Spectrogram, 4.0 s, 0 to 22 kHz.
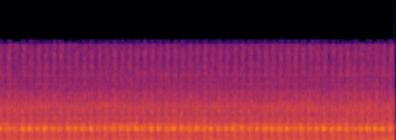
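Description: Kawasaki Ninja 2015 motorcycle engine idling with the choke on, a steady close, loud low-pitched rumble with a fast even pulse and a high whine, no voices.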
